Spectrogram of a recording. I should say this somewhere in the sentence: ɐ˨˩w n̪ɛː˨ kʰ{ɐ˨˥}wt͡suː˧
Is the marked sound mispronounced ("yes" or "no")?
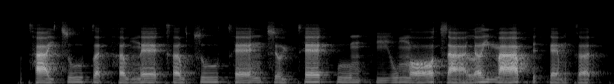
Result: yes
